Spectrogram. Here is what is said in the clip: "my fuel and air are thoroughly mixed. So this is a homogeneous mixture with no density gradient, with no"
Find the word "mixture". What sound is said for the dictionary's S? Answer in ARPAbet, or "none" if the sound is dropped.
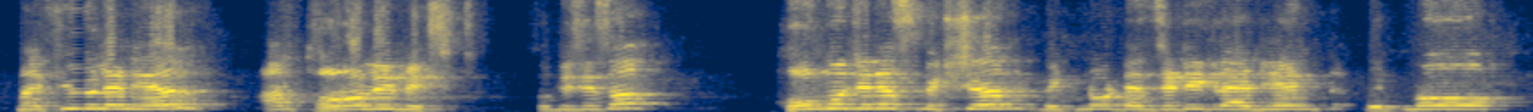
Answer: none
